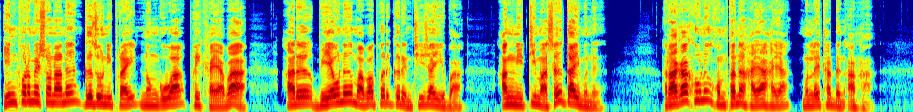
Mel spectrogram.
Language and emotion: Bodo, angry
